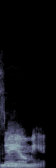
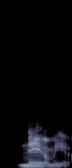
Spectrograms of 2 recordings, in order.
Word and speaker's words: Naomi: Yeah, it's Naomi. Naomi.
